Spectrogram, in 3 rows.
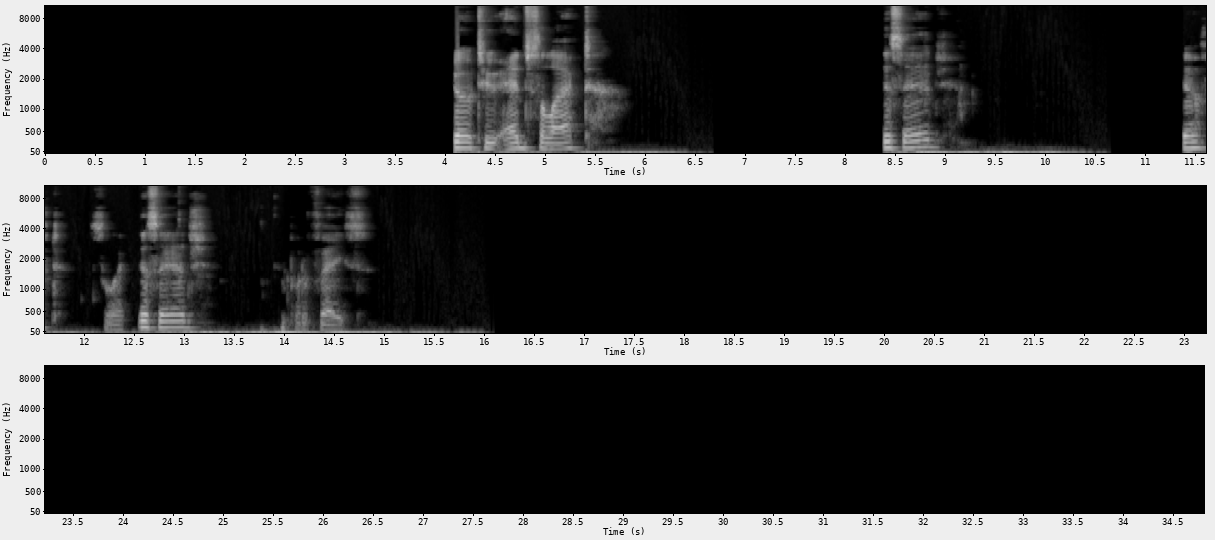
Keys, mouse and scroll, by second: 5.0 click, 7.6 click, 11.9 shift+click, 13.7 f, 17.1 click, 20.5-23.1 middle drag, 23.1 click, 27.1 shift+click, 29.2 f, 30.6 click, 32.0 shift+click, 33.0 f.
